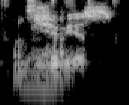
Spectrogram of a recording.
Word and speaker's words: lascivious: I want to know how to pronounce that word right there. Lascivious. Lascivious.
